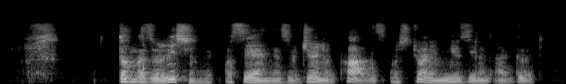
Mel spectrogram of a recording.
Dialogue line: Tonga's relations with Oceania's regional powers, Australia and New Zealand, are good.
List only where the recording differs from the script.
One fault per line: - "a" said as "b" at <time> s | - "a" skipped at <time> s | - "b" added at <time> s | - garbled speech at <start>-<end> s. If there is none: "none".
none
